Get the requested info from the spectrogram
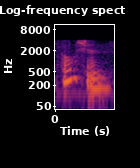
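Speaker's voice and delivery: usual speaking voice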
